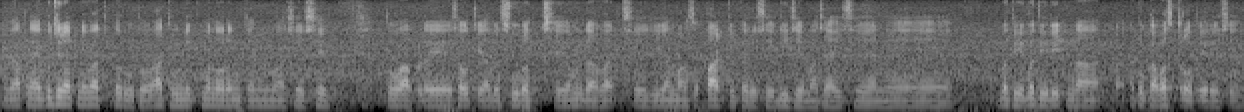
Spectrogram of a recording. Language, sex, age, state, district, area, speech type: Gujarati, male, 18-30, Gujarat, Rajkot, urban, spontaneous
